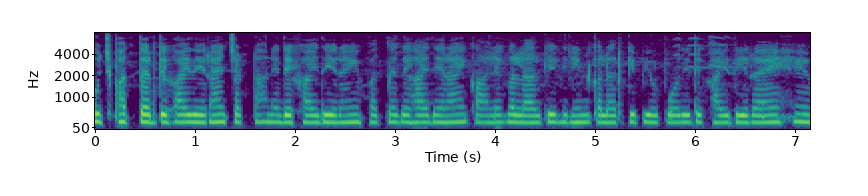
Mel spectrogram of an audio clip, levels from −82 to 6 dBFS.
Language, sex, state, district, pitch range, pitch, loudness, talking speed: Hindi, female, Bihar, Jamui, 220-230 Hz, 225 Hz, -17 LUFS, 235 wpm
